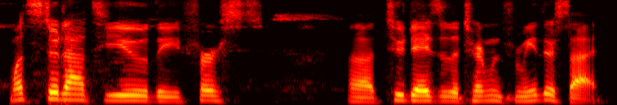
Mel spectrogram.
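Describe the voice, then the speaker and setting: A man calling live high school basketball play-by-play as a radio commentator. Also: a little fast. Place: indoor basketball gym during a game. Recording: noisy gym ambience, bouncing basketballs. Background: loud gym ambience, basketball bounces.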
